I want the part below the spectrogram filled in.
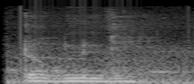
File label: "four", Ipili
